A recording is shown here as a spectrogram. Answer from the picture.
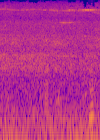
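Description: Steady low hum of an idling vehicle engine under an even wash of outdoor background noise.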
